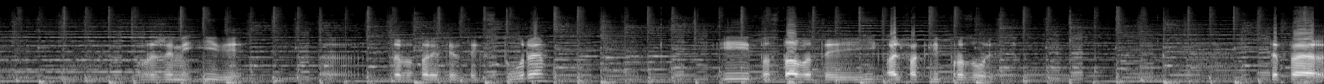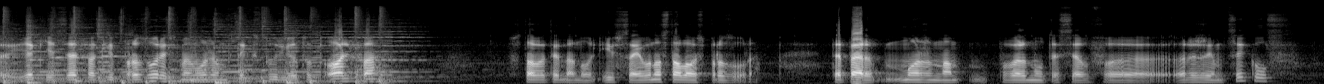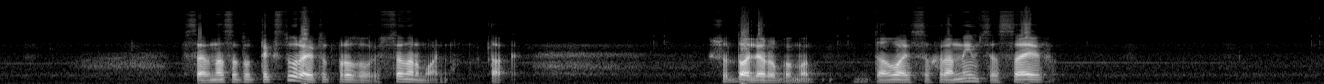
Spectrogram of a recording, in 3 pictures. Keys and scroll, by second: 31.3 Tab.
